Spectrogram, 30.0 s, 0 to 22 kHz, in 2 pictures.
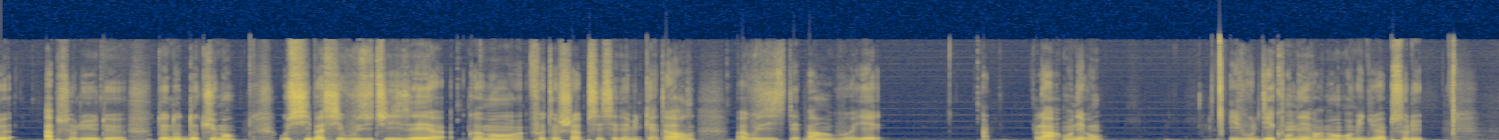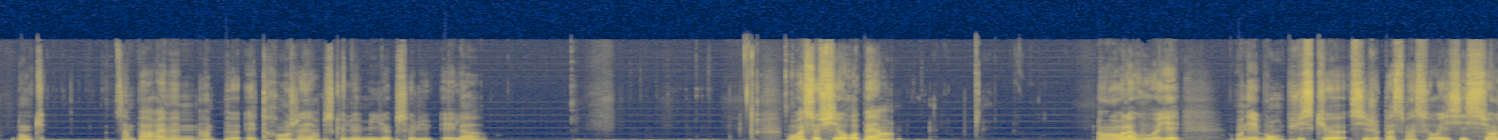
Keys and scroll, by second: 5.7 super++, 12.7 super+-, 21.3 shift+Left, 21.9 Right, 22.9 Return, 23.4 super+Return, 23.5 super+-.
